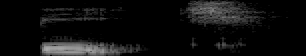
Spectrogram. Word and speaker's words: beach: So, we don't want I, we want e. So, really extend that sound.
